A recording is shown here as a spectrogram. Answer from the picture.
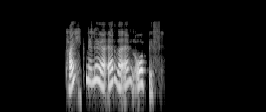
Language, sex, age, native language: Icelandic, female, 30-39, Icelandic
